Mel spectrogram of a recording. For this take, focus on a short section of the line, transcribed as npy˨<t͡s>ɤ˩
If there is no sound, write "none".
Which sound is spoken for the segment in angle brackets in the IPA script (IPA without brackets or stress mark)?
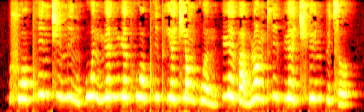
t͡s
